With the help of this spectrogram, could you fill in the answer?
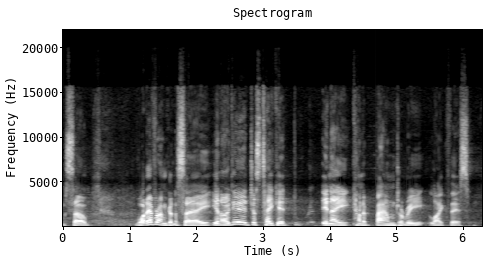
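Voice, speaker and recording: A man with an English accent, a fairly high pitch, a bright, sharp tone and lively intonation. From Switzerland, schooled in the UK. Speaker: keynote speaker. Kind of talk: conference keynote speech. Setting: stage with audience. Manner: animated, joking.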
